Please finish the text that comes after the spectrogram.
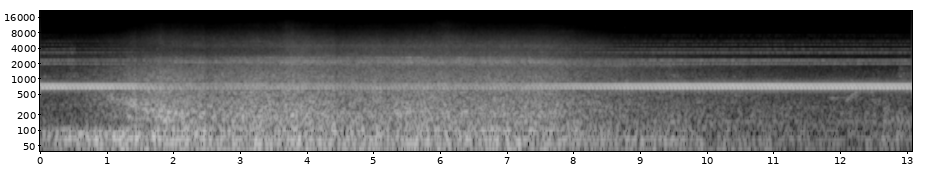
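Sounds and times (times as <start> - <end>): constant whine: 0.0 - 13.0
train rumble: 0.0 - 13.0.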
